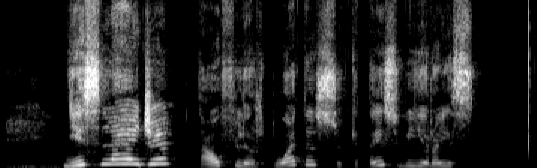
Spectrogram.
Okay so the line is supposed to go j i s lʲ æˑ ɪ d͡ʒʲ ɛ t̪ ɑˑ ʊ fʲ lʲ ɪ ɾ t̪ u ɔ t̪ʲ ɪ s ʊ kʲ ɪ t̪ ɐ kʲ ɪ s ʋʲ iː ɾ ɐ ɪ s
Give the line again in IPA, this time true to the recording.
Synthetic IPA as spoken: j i s lʲ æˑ ɪ d͡ʒʲ ɛ t̪ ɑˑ ʊ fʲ lʲ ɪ ɾ t̪ u ɔ t̪ʲ ɪ s ʊ kʲ ɪ t̪ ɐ ɪ s ʋʲ iː ɾ ɐ ɪ s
